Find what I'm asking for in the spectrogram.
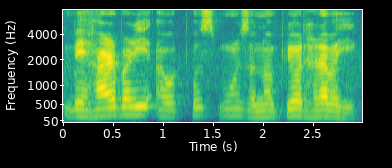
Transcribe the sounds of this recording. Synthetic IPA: bɛɦaɹbaɹiʔawt̚pusmʊɹzɔnɔpɹijɔdʱaɹabaɦik

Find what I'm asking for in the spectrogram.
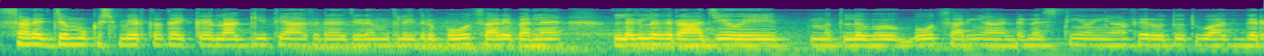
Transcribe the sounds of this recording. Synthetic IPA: saːɽeːd͡ʒəmːuːkəʃmiːɾt̪ãːt̪ãːɪklaːɡiːt̪ɪjaːsɾd͡ʒeːɽãːmət̪ləbɪd̪əɾbɔːt̪saːɾeːpɛːlɛ̃ːələɡələɡɾaːd͡ʒiːɦoːeː | mət̪ləbbɔːt̪saːɾɪjãːɖaːnɛsʈĩːɦoːijãːpʰɪɾod̪ũːt̪õːbaːd̪ɪd̪əɾ

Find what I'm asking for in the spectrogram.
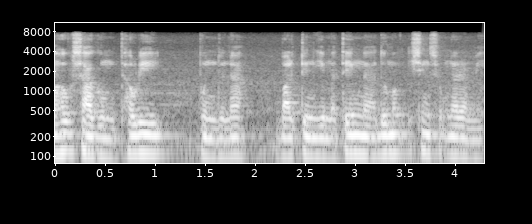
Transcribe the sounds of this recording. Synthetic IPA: mɐɦɐwsaɡumtʰɐwɾi | pundunɐ | baltinɡimɐtʰeŋnɐːdumɐk̚isiŋsok̚nɐɾɐmːi

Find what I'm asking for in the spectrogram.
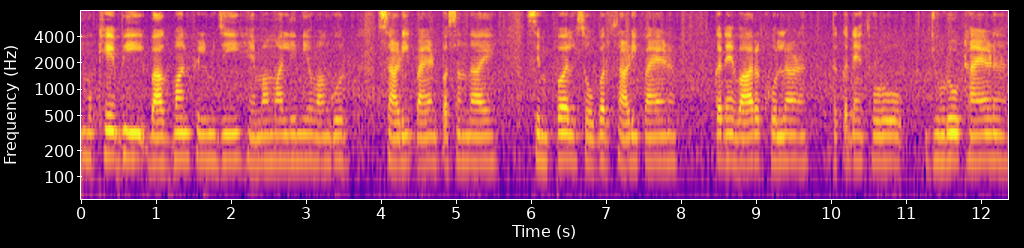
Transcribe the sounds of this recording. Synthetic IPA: mũːkʰebɪbaːɡbaːnfɪlmd͡ʑiːɦeːmamaːlinijəʋãːŋɡʊɾ | saːɽipaːɪɽ̃pɐsə̃nd̪aːɦeː | sɪ̃mpəlsoːbəɾsaːɽipaːɪɽ̃ʊ̆ | kɐɗɦɪ̃ʋaːɾkʰoːləɽ̃ʊ̆ | t̪ɐkɐɗɦɪ̃t̪ʰoːɽo | d͡ʑʱuːɽoʈʰaːɪɽ̃ʊ

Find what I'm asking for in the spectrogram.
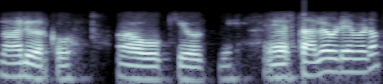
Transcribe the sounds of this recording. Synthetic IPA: naːliʋɐɾkɐoaoːkeoːkest̪ʰaːleʋɐɽjamɛːɽɐm

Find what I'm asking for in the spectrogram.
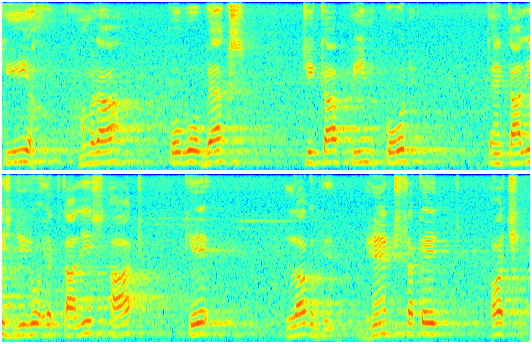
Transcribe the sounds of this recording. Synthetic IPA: ki | həmɾa | koɡobɛks | ʈikapiːnkoɖ | t̪ɛ̃ːt̪aːliːsd͡ʒiːɾoekt̪aːliːsaːʈʰ | ke | ləɡ | bʱẽʈʰsəkɛt̪ | ət͡ʃʰ

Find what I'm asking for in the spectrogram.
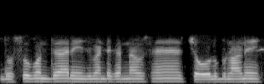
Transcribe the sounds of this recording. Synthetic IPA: d̪oːsoːbə̃nd̪jaːəɾẽːɲd͡ʒmɛ̃ːɳʈkəɾnaːʊsɛ̃ːt͡ʃɔːlbənaːneː

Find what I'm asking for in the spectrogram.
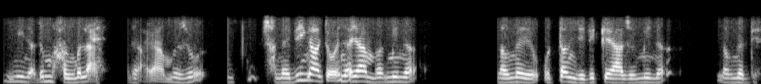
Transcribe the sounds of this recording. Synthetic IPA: minɐːdumhaŋbɐla̰j | ɐduɐ̰ja̰mbɐzṵ | sʰanajbiŋak̚tɐojnɐːjambɐminɐ̰ | lawnɐjʔutːɐŋzibikɐjazuminɐ | lawnɐdi

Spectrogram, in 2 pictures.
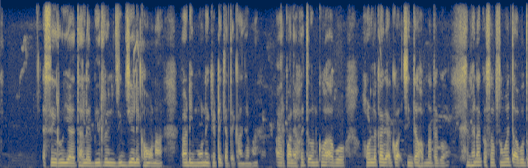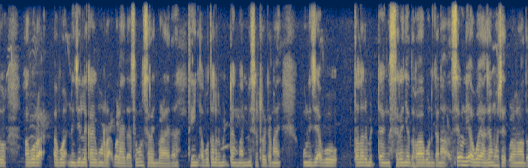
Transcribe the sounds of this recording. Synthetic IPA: ɛsiɾujajt̪aɦlɛbiɾɾɛnd͡ʒib̚d͡ʒiəlikɔɦɔ̃ʔnaaɖimɔnɛkɛʈɛc̚ˀkat̪ɛʔkãd͡ʒamaː | ɾpalɛhɔjt̪ɔɔnkɔɦaʔabɔhɔɽlɛkaɡɛakɔwaʔt͡ʃint̪aɦab̚nat̪aɡɔmɛnakɔsɔbsɔmɔjt̪aːbɔd̪ɔabɔɾa̰ʔabɔaʔnid͡ʒiɾlɛkaɡɛbɔnɾa̰ʔbaɽajd̪asɛbɔnsɛɾɛɲbaɽajd̪at̪ʰiiɲabɔt̪alaɾmit̪̚ˀʈaŋmanmisɛʈɾɛkanaj | unid͡ʒɛabɔ | t̪alaɾmit̪̚ˀʈaŋsɛɾɛɲɛd̪ɦɔabɔnkanasɛunijaabɔajãd͡ʒamhɔt͡ʃat̪̚baɽanad̪ɔ

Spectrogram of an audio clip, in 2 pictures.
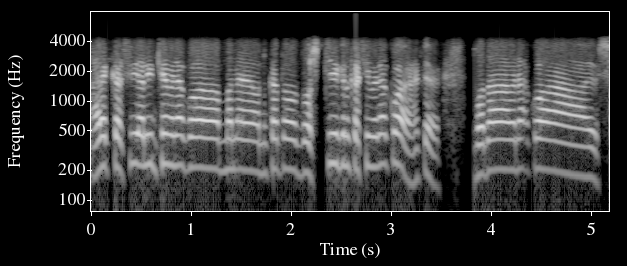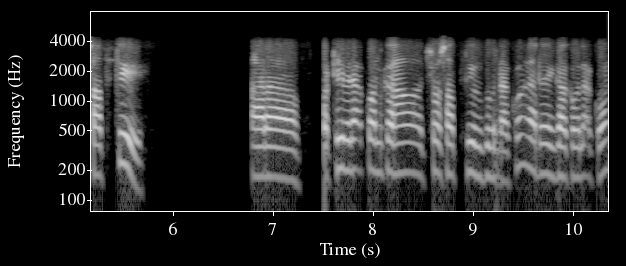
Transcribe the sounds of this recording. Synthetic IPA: aɾɛkəsiəlinʈʰɛbɛnaʔkɔamanɛɔnkad̪ɔ̃d̪ɔsʈikankəsibɛnaʔkɔaɦat͡ʃɛbɔd̪abɛnaʔkɔaʔsat̪t̪i | aɾpɔʈʰibɛnaʔkɔɔnkaɦɔ̃t͡ʃʰɔsat̪t̪iunk̬ubɛnaʔkɔaːɾɛɡakɔbɛnaʔkɔa

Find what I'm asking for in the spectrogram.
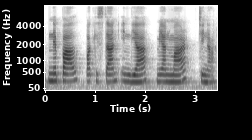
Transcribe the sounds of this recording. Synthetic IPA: nepalpakistanindijamijanmaɾt͡ʃina

